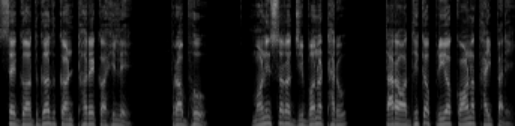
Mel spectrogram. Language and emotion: Odia, neutral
